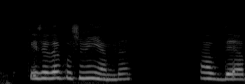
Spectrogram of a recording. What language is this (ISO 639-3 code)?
pan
